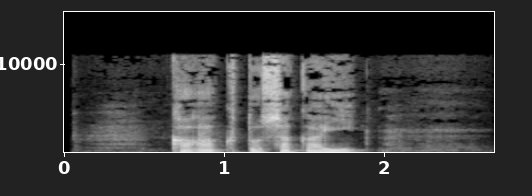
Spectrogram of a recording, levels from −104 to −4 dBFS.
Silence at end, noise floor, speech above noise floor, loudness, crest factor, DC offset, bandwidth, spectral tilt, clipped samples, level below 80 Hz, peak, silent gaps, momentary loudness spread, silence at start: 0.9 s; -54 dBFS; 34 dB; -20 LUFS; 22 dB; under 0.1%; 11.5 kHz; -3 dB/octave; under 0.1%; -56 dBFS; -2 dBFS; none; 11 LU; 0.65 s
